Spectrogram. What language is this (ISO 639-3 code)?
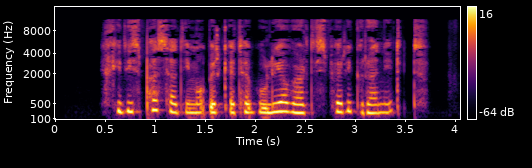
kat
